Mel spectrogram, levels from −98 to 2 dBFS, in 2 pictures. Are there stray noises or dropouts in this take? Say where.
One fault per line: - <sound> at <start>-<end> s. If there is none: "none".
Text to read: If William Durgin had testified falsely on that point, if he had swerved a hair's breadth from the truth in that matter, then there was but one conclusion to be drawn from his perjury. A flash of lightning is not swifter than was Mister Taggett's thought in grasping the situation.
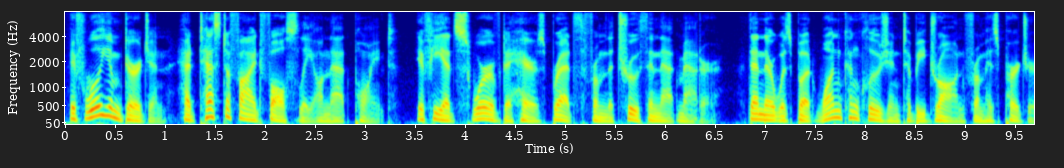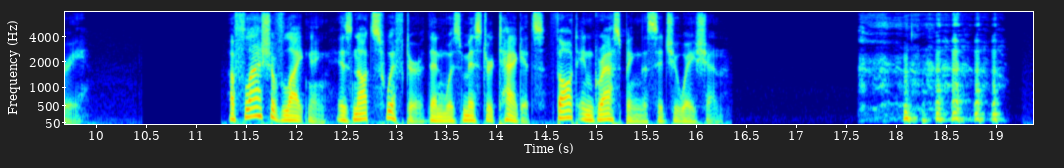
- laugh at 17.6-19.2 s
